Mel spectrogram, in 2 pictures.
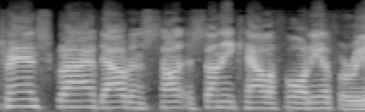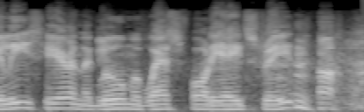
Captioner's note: laughter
